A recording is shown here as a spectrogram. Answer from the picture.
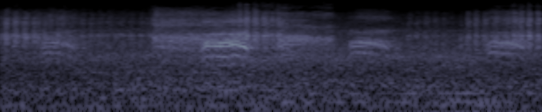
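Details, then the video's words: Crow uttering several raspy caws of varying length, one longer and louder in the middle, over a constant rumbling outdoor background. "Sunete de ciori. Sunete de pasare cioara."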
